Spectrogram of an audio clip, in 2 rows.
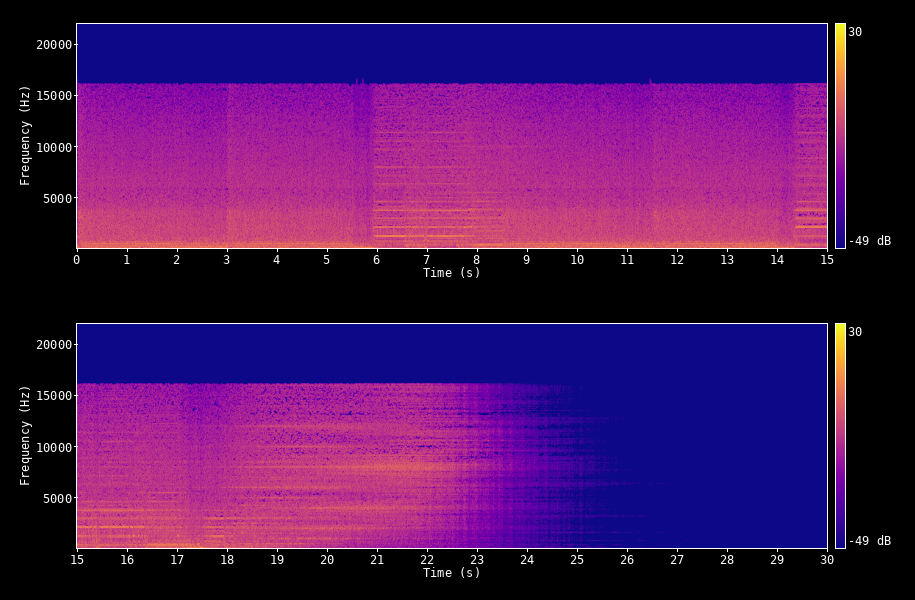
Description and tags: Church bells into Dada Life Sausage Fattener about 15 times, into AudioDamage Eos, into CamelCrusher. Harsh noise sounds transitioning into a nice crescendo and flutter towards the end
